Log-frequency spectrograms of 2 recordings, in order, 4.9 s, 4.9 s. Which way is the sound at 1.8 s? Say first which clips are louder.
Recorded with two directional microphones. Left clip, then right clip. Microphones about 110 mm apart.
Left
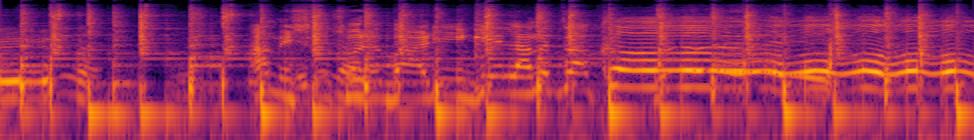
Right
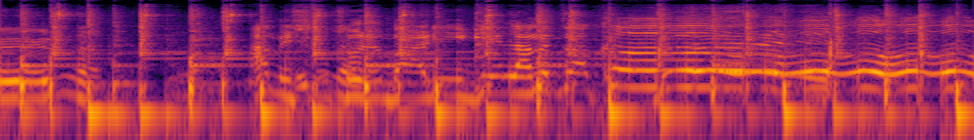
Right 3 dB; 35° right (ahead or behind).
